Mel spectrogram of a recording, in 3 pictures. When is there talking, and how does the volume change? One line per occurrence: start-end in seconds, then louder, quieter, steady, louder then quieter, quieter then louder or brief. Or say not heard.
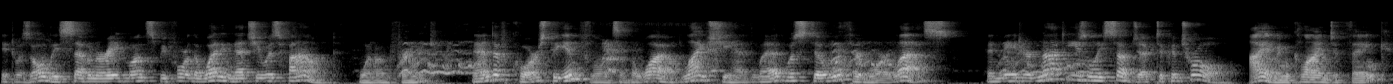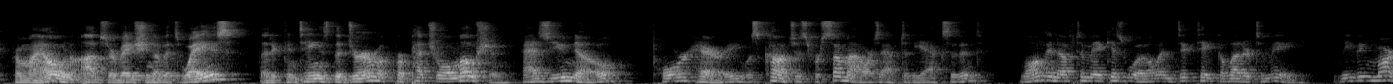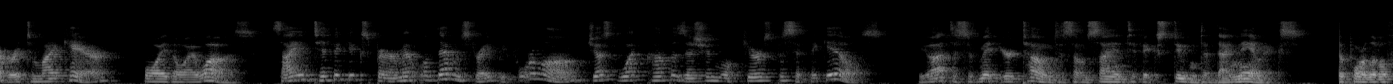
0.0-41.7 quieter.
